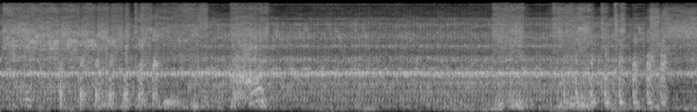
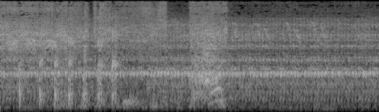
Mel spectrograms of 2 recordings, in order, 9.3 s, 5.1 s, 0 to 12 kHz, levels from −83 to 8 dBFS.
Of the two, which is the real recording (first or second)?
second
